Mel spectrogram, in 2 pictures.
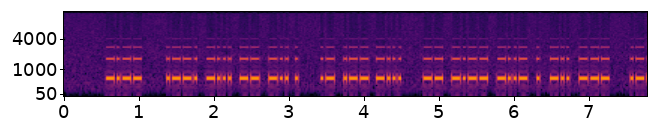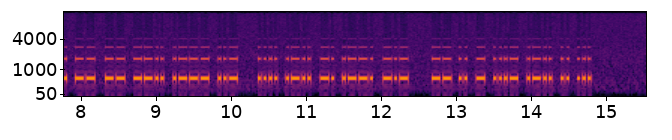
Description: Morse code, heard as a keyed tone, hand-sent with a paddle, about 33 wpm, 580 Hz. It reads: Y PBMDE AWB MYXEDO RMMZJU HLNPK MITVLIS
